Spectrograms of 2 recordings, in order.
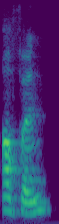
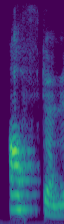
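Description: First: The T in the middle is left silent. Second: The T in the middle is clearly sounded. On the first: The speaker calls it wrong. "it's not often" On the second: The speaker calls it right. "Definitely want that T in there"

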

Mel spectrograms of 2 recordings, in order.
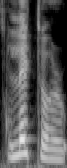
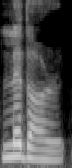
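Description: First: It is said carefully with a clear t sound. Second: It is said quickly with a soft d-like sound.

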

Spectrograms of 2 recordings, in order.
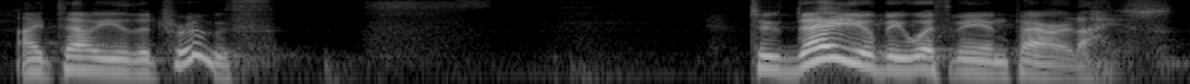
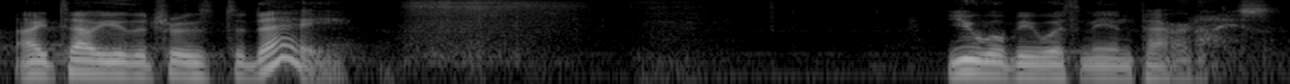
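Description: First: The pause comes before the word today. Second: The pause comes after the word today.

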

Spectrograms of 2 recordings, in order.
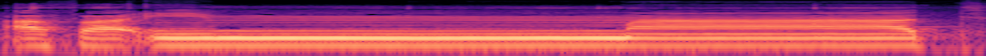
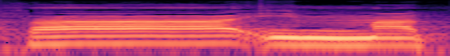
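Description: First: The vowel after 'fa' is kept short. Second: The vowel after 'fa' is drawn out long. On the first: The speaker calls it right. "আলিফটা পড়া হবে না" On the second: The speaker calls it wrong. "আফা ইমাত পড়া হবে না"

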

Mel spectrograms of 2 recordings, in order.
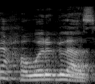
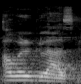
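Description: First: The word begins with an audible h sound. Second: The word begins with a vowel, no h. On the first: The speaker calls it wrong. "here we don't say hourglass" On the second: The speaker calls it right. "it is hourglass"

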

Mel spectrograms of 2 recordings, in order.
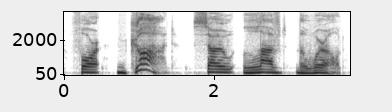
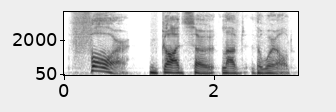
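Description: First: The stress is on the word God. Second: The stress is on the word for.

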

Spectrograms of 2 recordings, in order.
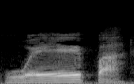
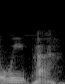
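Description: First: The first vowel sounds like 'e'. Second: The first vowel sounds like 'i'. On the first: The speaker calls it right. "se dice huepa" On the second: The speaker calls it wrong. "no se dice huipa"

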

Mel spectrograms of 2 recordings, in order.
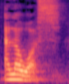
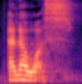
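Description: No difference in how they are said.

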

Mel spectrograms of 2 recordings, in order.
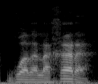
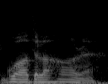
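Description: First: It is said with a Spanish pronunciation. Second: It is said with an English reading pronunciation. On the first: The speaker calls it right. "in Spanish" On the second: The speaker calls it wrong. "if you see that written, we would say"

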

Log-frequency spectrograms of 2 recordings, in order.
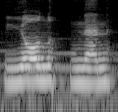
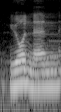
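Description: First: The middle n sound is doubled. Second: The middle n sound is single. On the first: The speaker calls it wrong. "yonen değil değil mi?" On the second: The speaker calls it right. "Bu yüzden ın düşüyor"

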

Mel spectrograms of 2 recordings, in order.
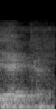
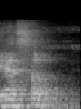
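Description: First: The middle consonant sounds like a 'k'. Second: The middle consonant sounds like an 's'. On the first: The speaker calls it right. "but we say acre" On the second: The speaker calls it wrong. "We don't say acer"

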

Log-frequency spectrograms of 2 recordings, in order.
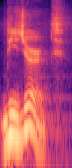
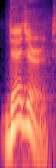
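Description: First: The stress is on the second syllable. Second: The stress is on the first syllable. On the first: It means to abandon. "s 뒤에 있는 e에 강세를 줘서 dessert라고 읽으면" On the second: It means a dry sandy region. "여기에 강세가 가면 desert라고 읽고 뜻은 뭐가 된다? 사막이 됩니다"

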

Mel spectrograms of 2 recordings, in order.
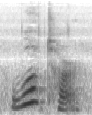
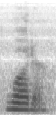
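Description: First: It is said in a non-American accent. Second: It is said in an American accent.

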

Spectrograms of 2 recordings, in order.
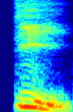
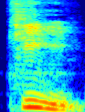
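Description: First: The t sound has no puff of air. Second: The t sound has a strong puff of air. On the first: The speaker calls it wrong. "এটাকে আমরা সবাই বলি টি, আসলে এটা ট না" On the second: The speaker calls it right. "এটা উচ্চারণ হবে ঠ দিয়ে"

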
